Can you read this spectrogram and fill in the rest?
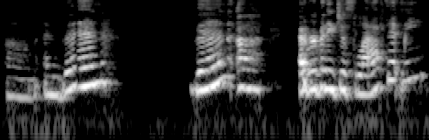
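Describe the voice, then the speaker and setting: An awkward, self-doubting storybook bean, played by a woman, tells its tale in a high voice. It hesitates and stammers, shyly running itself down. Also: lively intonation, a little slow. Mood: glum, hesitant.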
